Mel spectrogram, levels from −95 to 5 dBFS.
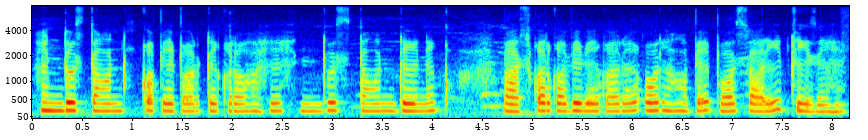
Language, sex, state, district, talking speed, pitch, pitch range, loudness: Hindi, female, Madhya Pradesh, Bhopal, 145 wpm, 200 Hz, 195-210 Hz, -18 LUFS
